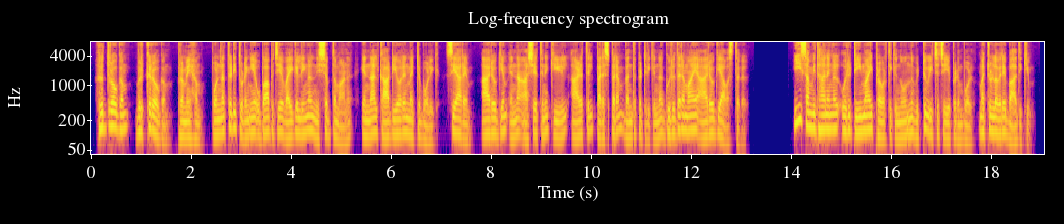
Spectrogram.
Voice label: Male Malyalam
